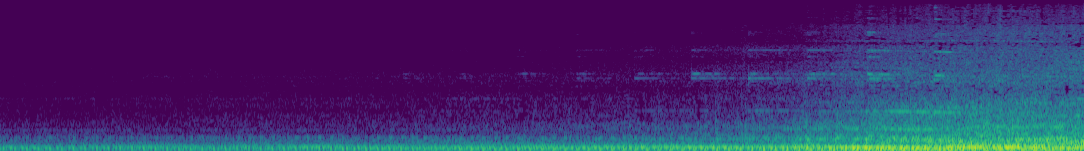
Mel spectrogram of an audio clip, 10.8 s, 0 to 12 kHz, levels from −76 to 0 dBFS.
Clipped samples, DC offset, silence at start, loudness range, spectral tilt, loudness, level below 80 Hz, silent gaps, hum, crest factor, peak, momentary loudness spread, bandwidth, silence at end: under 0.1%; under 0.1%; 0 s; 17 LU; -8 dB/octave; -20 LUFS; -24 dBFS; none; none; 16 dB; -4 dBFS; 20 LU; 9.6 kHz; 0 s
